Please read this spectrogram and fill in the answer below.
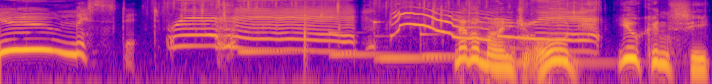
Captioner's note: sobs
